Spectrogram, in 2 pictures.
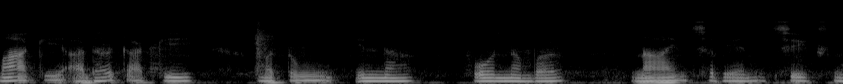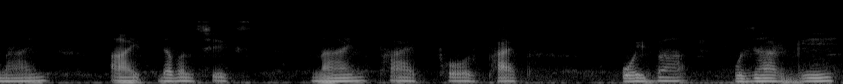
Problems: background sounds at intervals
